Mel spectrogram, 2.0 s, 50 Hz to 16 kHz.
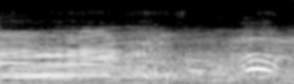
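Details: Sahiwal breed bull calf, fattened for sale at the Aftabganj cattle market, Dinajpur, 4 March 2023. A short, resonant moo opens, followed by voices and a brief higher call near the end.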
